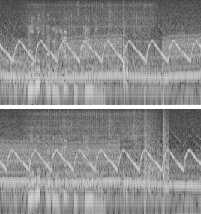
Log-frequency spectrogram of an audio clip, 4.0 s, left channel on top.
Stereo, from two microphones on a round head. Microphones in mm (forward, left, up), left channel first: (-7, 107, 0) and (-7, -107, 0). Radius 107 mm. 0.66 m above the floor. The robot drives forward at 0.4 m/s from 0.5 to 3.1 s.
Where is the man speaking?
20° left (ahead or behind).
